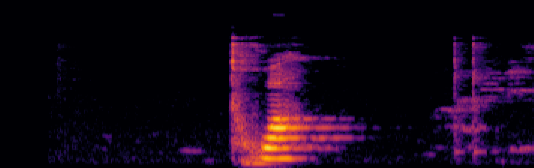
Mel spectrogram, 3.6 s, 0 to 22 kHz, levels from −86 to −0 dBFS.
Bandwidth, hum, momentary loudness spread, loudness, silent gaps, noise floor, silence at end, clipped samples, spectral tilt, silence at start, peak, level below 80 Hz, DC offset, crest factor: 9.2 kHz; none; 28 LU; -18 LUFS; none; -72 dBFS; 1.4 s; under 0.1%; -4.5 dB/octave; 1.55 s; -2 dBFS; -76 dBFS; under 0.1%; 22 dB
